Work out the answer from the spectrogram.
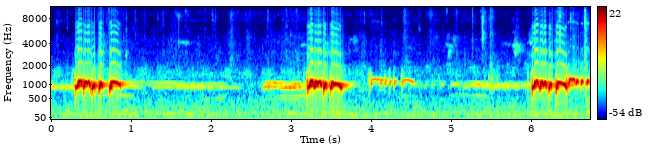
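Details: Local zebra dove with a loud voice, used to provoke silent zebra doves and raise their urge to sing; three bursts of fast, rolling coos about every three seconds, each followed by softer sustained trilled notes.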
